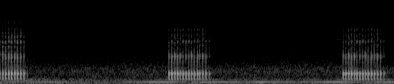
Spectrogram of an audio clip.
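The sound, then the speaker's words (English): A plastic tube deer call imitates a mating buck: three short, low, guttural grunting bursts, evenly spaced, over a steady low hum, with no talk. “Doherty has all sorts of apparatus to lure his prey. He has a plastic tube to imitate the sound of a mating buck.”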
